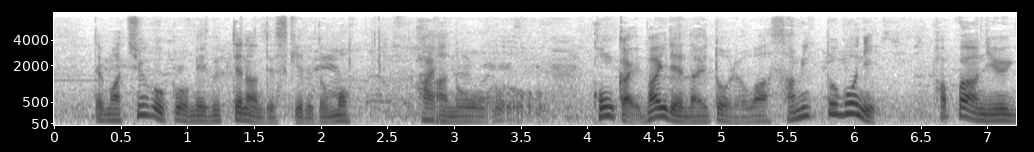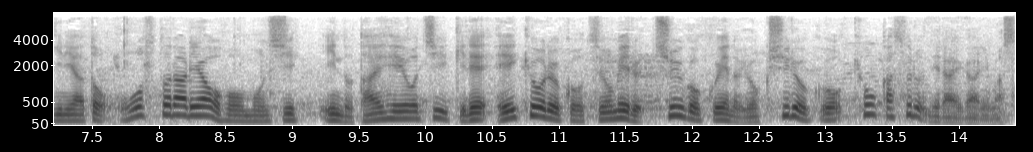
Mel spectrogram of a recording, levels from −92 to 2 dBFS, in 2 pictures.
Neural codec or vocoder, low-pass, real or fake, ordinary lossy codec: none; 7.2 kHz; real; MP3, 64 kbps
